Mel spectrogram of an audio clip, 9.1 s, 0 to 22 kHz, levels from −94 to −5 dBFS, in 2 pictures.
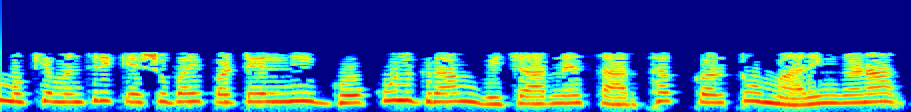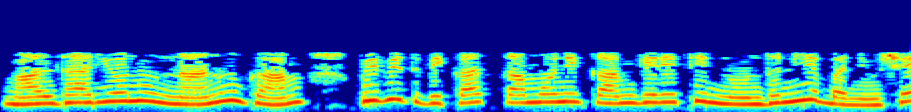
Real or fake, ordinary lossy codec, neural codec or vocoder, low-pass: real; none; none; 3.6 kHz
